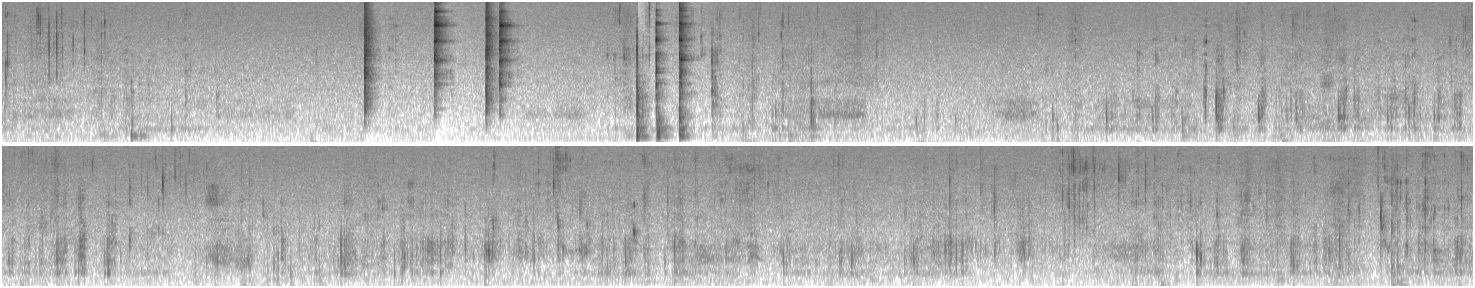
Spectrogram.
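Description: Close-miked eating by hand: a few loud, crisp crunching bites about four to seven seconds in, then steady chewing with many small wet mouth clicks, as rice, fried pomfret and raw greens are chewed.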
